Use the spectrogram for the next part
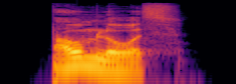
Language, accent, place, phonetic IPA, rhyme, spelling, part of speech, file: German, Germany, Berlin, [ˈbaʊ̯mloːs], -aʊ̯mloːs, baumlos, adjective, De-baumlos.ogg
- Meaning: treeless (without trees)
